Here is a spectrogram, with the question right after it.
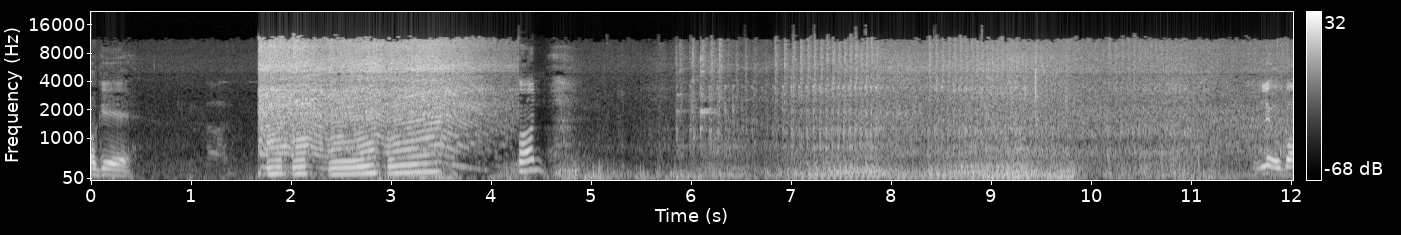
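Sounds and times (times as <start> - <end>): buggy engine labouring: 5.9 - 12.0.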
